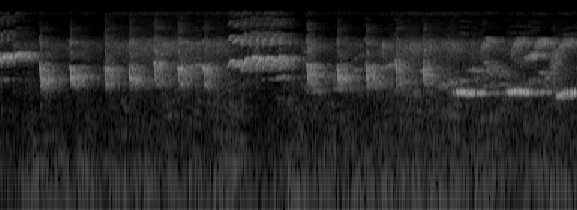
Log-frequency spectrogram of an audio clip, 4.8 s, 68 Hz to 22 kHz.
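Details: Aceh white-rumped shama kept in a cage and prepared for breeding, hatched 23 August 2012. It sings a rapid, evenly spaced series of sharp chirps, about five each second. These shift into higher buzzy notes and then end in low whistles.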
